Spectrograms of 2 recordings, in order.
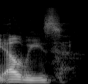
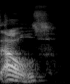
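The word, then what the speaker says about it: Elwes: 2019's Black Christmas, directed by Sophia Tocal, starring Imogene Poots, Alice Shannon, and Lily Donahue, featuring a guest appearance by Carrie Ells. I said that right? – Yeah. – My whole life I've been saying Eloise. – No, I think it's Ells.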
